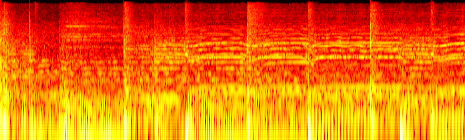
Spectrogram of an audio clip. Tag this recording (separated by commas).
Music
